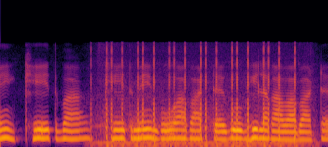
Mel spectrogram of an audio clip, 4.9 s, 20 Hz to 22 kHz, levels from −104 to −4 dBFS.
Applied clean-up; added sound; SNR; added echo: none; Telephone; 8 dB; none.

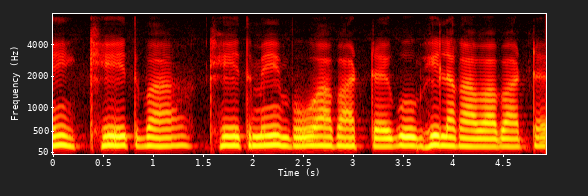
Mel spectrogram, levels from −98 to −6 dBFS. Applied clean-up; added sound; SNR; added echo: none; none; none; none.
